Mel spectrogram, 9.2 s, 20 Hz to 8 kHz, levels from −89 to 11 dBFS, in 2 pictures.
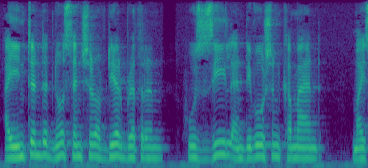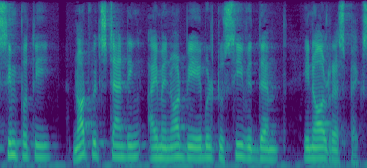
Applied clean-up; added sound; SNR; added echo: none; none; none; none.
